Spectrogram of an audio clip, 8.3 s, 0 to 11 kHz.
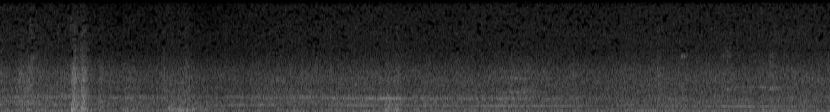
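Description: JR Central 311 series electric train running on the line, heard from inside the passenger car: a steady low rumble with a few knocks in the first four seconds, and a faint whine slowly falling in pitch.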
